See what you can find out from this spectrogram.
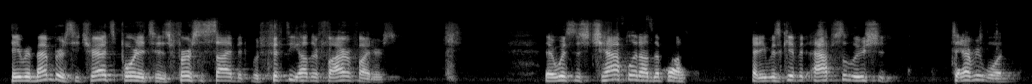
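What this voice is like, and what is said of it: Tearful, emotional voice. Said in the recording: “I'm sorry for getting a little teary eyed”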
